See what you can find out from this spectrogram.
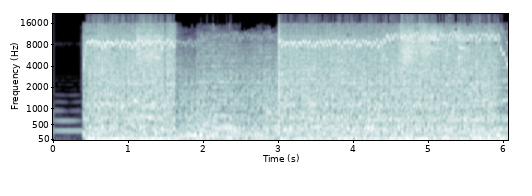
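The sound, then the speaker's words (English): Automatic gunfire bursts out after a brief quiet moment as a character guns down council members in a film. It is a loud, sustained, dense barrage with a high whine riding above the shots. “The council members are horrified. He guns them down.”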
